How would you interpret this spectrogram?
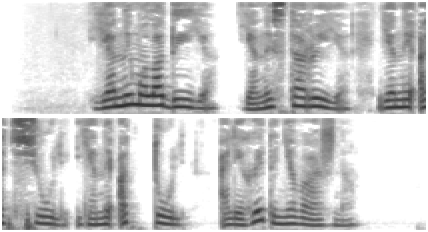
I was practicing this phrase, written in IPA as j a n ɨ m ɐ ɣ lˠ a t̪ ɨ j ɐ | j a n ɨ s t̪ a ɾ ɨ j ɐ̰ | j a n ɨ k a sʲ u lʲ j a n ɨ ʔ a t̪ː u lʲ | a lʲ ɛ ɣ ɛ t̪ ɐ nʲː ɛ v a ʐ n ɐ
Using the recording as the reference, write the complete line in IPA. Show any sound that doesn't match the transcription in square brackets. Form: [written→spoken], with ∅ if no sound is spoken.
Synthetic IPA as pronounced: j a n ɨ m ɐ [ɣ→∅] lˠ a [t̪→d̪] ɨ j ɐ | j a n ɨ s t̪ a ɾ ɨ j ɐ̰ | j a n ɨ [k→ʔ] a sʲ u lʲ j a n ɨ ʔ a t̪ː u lʲ | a lʲ ɛ ɣ ɛ t̪ ɐ [nʲː→nʲ] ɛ v a ʐ n ɐ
